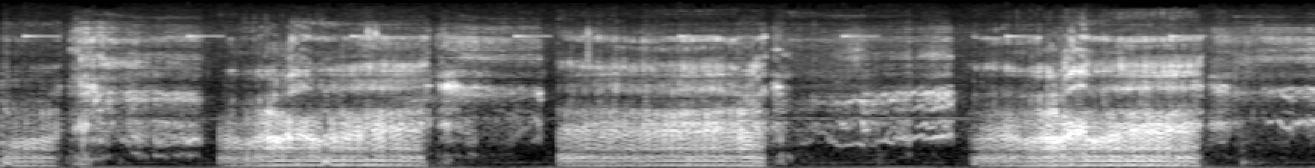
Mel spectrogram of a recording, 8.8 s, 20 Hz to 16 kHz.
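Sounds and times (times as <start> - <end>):
dog giving a harsh roaring growl: 0.0 - 8.7.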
